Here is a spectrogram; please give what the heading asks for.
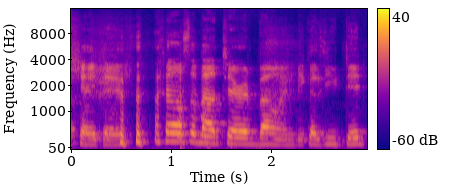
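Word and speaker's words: Jarrod Bowen: Is it Jared Bowen? Gerard Bowen? Yes. That's not how you say it. I know. Just trying to have fun. Just trying to have fun. His name's Jared and not Gerard.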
